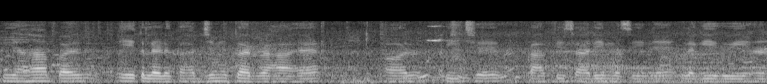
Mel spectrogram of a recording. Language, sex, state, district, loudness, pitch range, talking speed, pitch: Hindi, male, Madhya Pradesh, Katni, -18 LUFS, 135-145 Hz, 125 wpm, 135 Hz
